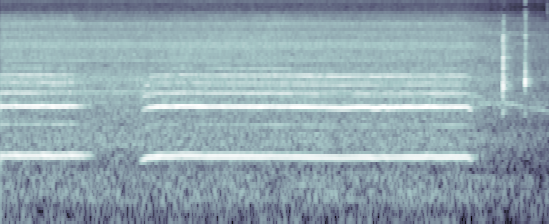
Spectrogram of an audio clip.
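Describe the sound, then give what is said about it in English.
A vacuum cleaner drones with a steady, whistling motor whine, running briefly, cutting out for a moment, then running again for several seconds before shutting off, followed by a couple of sharp clicks. “you don't mind if I uh, do a little uh, vacuuming right now?”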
